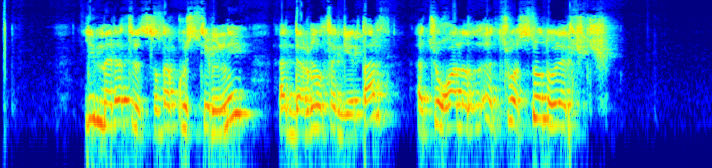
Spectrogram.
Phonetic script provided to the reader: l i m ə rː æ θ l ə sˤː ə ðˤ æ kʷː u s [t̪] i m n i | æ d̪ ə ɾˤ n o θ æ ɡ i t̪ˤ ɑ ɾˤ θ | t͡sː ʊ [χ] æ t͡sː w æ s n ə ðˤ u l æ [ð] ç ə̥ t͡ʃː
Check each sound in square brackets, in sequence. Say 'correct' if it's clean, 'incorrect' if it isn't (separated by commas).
correct, incorrect, correct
